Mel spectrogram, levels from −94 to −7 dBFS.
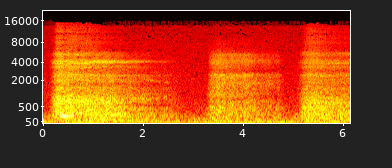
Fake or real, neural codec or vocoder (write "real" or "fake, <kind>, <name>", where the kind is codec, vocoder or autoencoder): real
